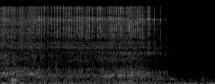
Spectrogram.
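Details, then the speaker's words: Lima Class 55 Deltic model locomotive, poor runner, on DC. Fast buzzy ratcheting chatter in uneven bursts that cuts out and stalls at the track end; rough, jerky running, suspected poor electrical pickup. "It's not terrible, but I know it can be better."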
